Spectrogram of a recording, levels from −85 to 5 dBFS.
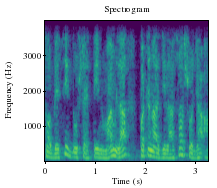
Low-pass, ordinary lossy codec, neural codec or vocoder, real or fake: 3.6 kHz; Opus, 32 kbps; none; real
